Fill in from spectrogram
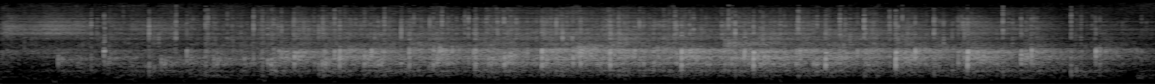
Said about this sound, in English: I know it feels kind of weird to clap when someone makes an announcement like that, doesn't it? Yay, stepping down. No, that's not why we're clapping.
